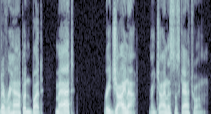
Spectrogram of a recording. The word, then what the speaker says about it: Regina: maybe was confused because it rhymes with a vagina it's Regina it is Latin for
